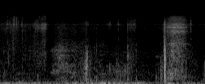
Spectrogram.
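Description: Footsteps walking on a dry dirt trail, soft scuffs with one sharper scuff near the end.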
